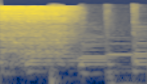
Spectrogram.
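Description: Spray paint hisses loudly over a truck in a kids' video game: one long burst that fades, then two short spurts with low thumps between them.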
